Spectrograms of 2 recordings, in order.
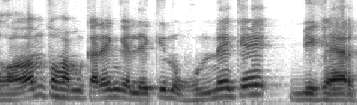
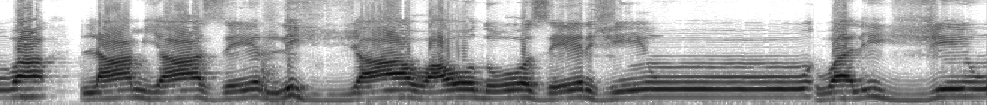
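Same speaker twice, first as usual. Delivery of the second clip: slow chanted letter-by-letter spelling; spelling recitation; much slower than usual. Shown as a demonstration. Teacher spells out the verse in a chant for students. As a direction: chant the letters and vowels, then join them. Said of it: "किस तरह?".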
